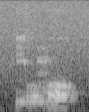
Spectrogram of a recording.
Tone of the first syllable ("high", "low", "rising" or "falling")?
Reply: high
